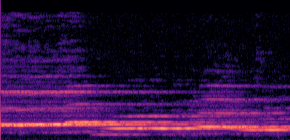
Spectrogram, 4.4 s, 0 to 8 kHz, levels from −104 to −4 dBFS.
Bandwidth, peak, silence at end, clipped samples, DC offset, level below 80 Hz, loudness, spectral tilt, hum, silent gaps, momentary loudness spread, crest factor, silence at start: 7.2 kHz; -20 dBFS; 0 s; under 0.1%; under 0.1%; under -90 dBFS; -32 LUFS; -2 dB/octave; none; none; 6 LU; 12 dB; 0 s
